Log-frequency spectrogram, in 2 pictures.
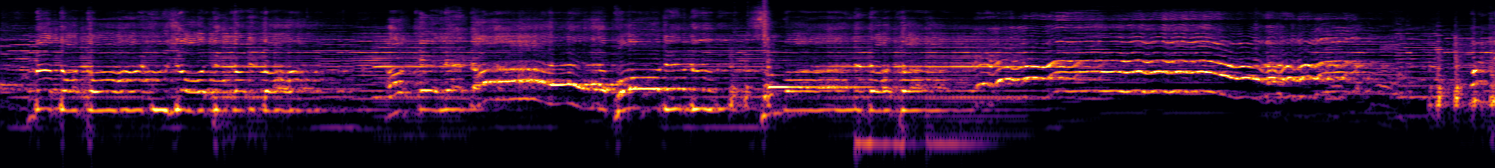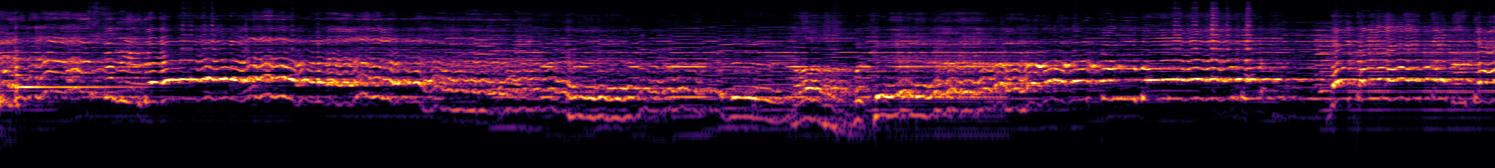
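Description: Music: a voice singing a melody in long, wavering held notes over instrumental accompaniment.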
